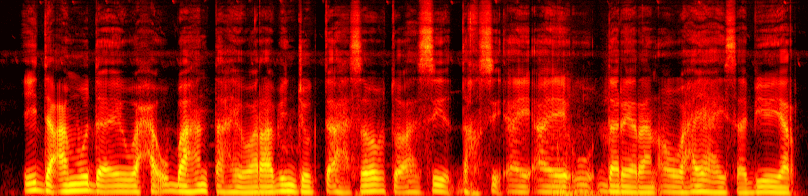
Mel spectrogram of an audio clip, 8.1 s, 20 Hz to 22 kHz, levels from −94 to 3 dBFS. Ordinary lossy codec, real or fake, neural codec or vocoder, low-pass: none; real; none; none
